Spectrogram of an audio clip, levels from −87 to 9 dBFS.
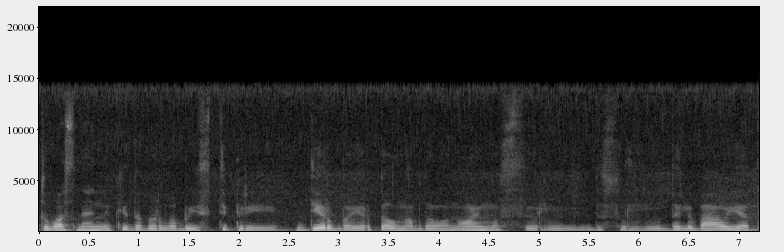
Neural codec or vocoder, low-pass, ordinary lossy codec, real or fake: none; 14.4 kHz; AAC, 96 kbps; real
